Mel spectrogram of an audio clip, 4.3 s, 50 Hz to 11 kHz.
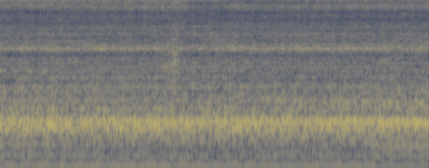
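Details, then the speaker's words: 1999 Nissan Frontier SE VG33E turbo, first fuel system start-up with Fuelab pump and custom tank sump: steady even electric whine, loading down slightly at 30 psi as regulator is raised toward 43.5 psi; normal pump operation. "okay so now we're at 30 psi you notice the pump sounds like it's loading down a little bit"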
